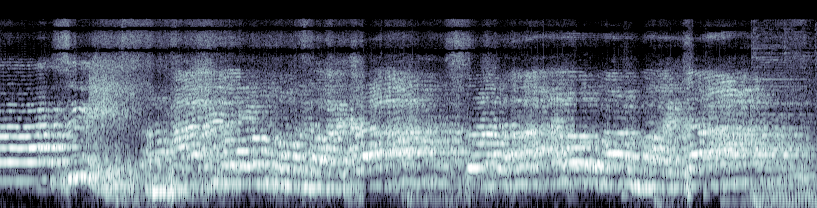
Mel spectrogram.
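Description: Children singing a song together, with music underneath. It starts abruptly, and steady low notes come in near the end.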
